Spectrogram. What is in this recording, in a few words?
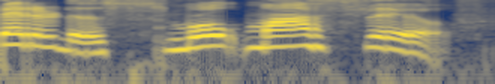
kamikaze, Gangsta; speech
